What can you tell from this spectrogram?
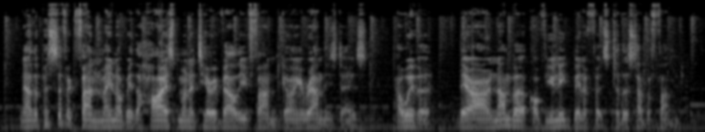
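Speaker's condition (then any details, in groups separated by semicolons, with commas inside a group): No condition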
